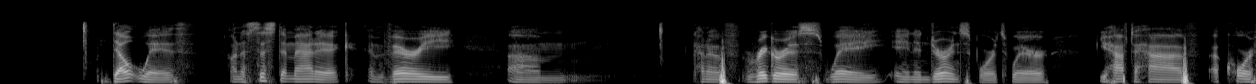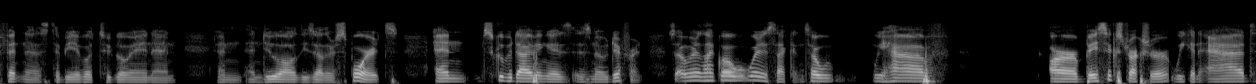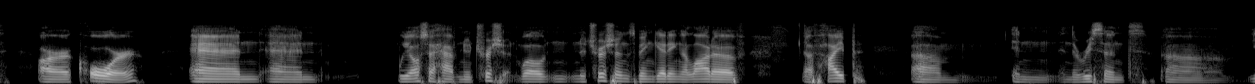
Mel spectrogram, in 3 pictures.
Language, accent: English, American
